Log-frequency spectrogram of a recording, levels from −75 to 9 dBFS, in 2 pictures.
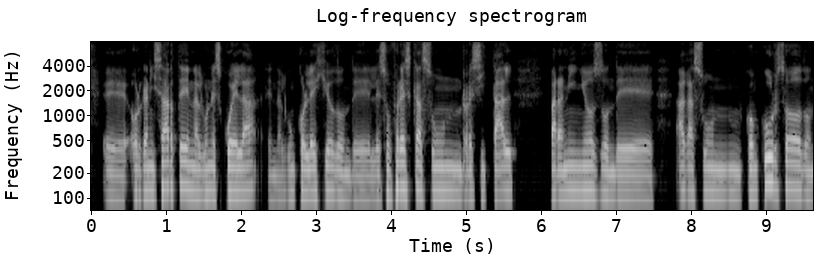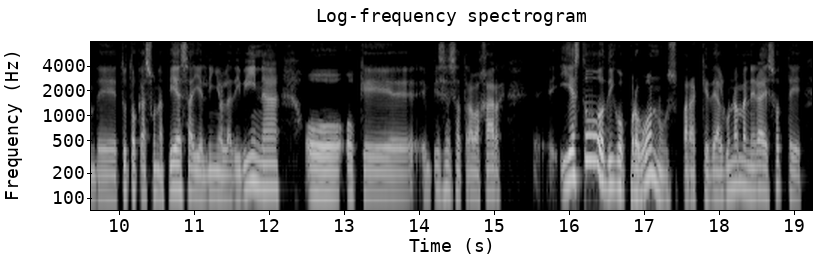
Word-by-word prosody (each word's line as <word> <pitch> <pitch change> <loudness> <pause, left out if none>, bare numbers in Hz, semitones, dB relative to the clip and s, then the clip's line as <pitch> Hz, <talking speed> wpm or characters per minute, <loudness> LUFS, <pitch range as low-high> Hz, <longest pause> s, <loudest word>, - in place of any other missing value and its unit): eh, 100 -2 -3
organizarte 125 +5 +2
en 125 -3 +1
alguna 115 +1 0
escuela, 120 +2 +2
en 95 0 -10
algún 105 +3 -7
colegio 115 +2 +1
donde 95 -3 -2
les 100 +2 -3
ofrezcas 125 +1 +2
un 120 -2 0
recital, 115 +1 0 0.4
para 110 -1 +3
niños, 120 -1 0
donde 100 -3 0 0.3
hagas 115 -1 -1
un 110 -2 -2
concurso, 130 +3 +3
donde 100 -3 -3
tú 125 - -4
tocas 115 -2 -3
una 110 -3 -3
pieza 125 -1 +1
y 110 - 0
el 100 -1 -2
niño 105 -1 -2
la 95 -1 -3
adivina, 130 +5 0 0.3
o 105 -1 +4
o 110 -3 -3
que 105 -1 -3
empieces 115 +1 -7
a 110 - -4
trabajar. 105 +2 -2 0.8
Y 165 - +2
esto 190 - +6
digo, 140 -2 +1
pro 115 -3 +3
bonus 120 - +1
para 105 -1 -3
que 105 - -7
de 105 - -3
alguna 120 +8 -2
manera 125 -4 0
eso 115 +5 -4
te 105 -8 -7
110 Hz, 145 wpm, -21 LUFS, 105-120 Hz, 0.8 s, esto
